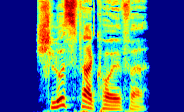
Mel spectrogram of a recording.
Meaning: nominative/accusative/genitive plural of Schlussverkauf
- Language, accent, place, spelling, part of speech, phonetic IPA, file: German, Germany, Berlin, Schlussverkäufe, noun, [ˈʃlʊsfɛɐ̯ˌkɔɪ̯fə], De-Schlussverkäufe.ogg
